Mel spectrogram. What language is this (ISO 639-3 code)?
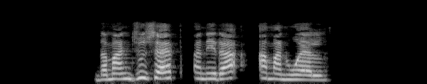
cat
